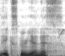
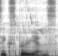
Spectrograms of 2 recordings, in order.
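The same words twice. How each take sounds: First: The ending sounds like a separate 'nis' syllable. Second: The ending is a nasal 'ns' sound. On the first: The speaker calls it wrong. "It's not experience" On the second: The speaker calls it right. "It's experience"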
